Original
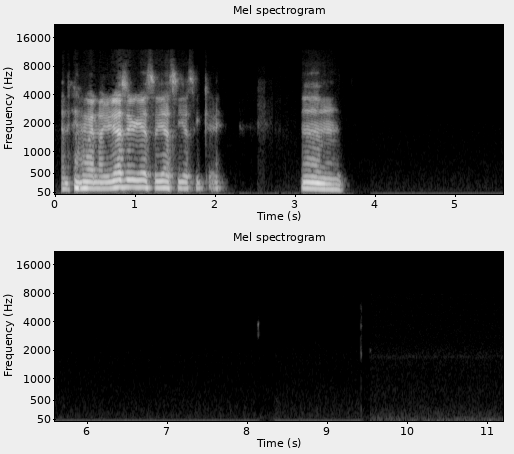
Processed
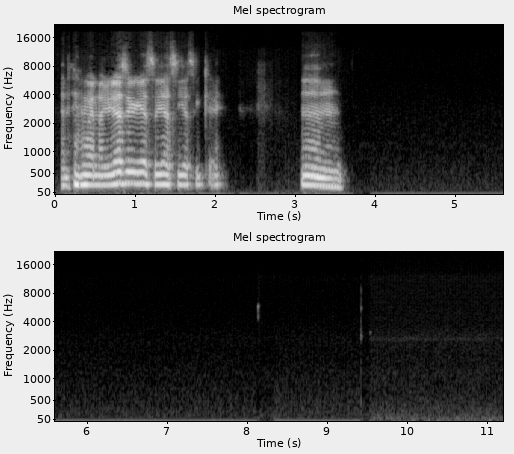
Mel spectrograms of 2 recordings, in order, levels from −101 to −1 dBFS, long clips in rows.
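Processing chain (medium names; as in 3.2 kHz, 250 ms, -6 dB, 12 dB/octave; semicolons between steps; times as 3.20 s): rotating-head pitch shifter +7.5 st; in parallel at -2.5 dB: compression, threshold -31 dBFS, peak gain reduction 14.5 dB; on the sum: trim +5.5 dB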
